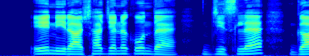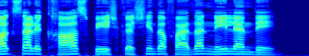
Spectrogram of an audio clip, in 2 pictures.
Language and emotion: Dogri, sad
